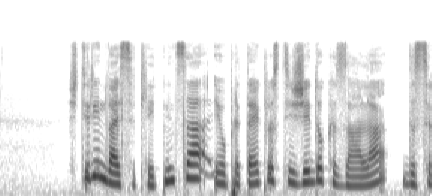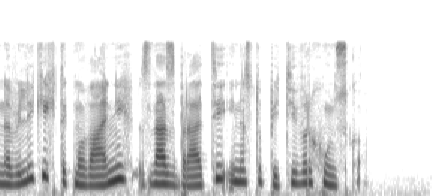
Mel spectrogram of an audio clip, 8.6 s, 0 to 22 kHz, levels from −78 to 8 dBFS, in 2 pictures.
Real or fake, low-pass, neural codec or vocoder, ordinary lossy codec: real; 9.9 kHz; none; none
